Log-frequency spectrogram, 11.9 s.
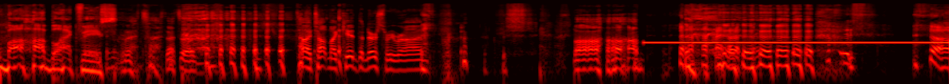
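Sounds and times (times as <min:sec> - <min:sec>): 
speech: 0:00.1 - 0:11.8
laughter: 0:02.2 - 0:04.6, 0:07.2 - 0:11.8
long high-pitched censor beep: 0:08.0 - 0:11.8.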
